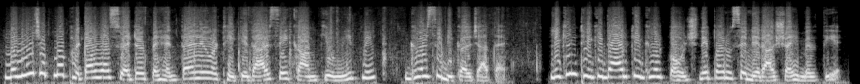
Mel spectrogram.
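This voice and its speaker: Woman, scripted story narration, dramatic, high pitch, animated intonation. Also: normal speed, slight background noise, poor audio.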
